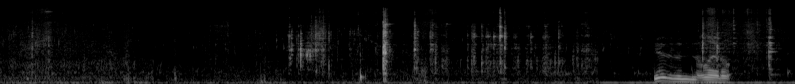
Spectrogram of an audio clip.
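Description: Scattered knocks and scraping of rocks and dirt as a campfire pit is dug out and ringed with stones. The sharpest knock comes about four seconds in, and a brief voice follows near the end.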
